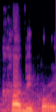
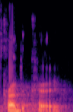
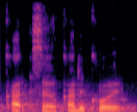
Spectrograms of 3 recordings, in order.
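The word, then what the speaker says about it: Kadıköy: istanbul called kadikoy but it's not kariko it's kaduke um so putting so like writing the dartless eye and the umlauted o so kadukoi not karukai it's hard for me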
